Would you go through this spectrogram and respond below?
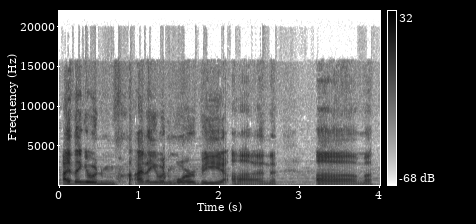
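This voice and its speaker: A man's voice: on the high side, steady tone, slow pace, soft background music. A man running a tabletop roleplaying game, talking frankly and casually.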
